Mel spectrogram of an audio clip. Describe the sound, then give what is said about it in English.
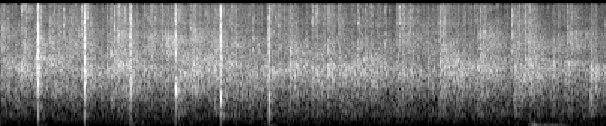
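An audience applauds a panel at an art and design event. The clapping is steady, with a few sharper individual claps standing out early on, and no one talks. “So welcome, everybody. Put our hands together to the panel.”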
